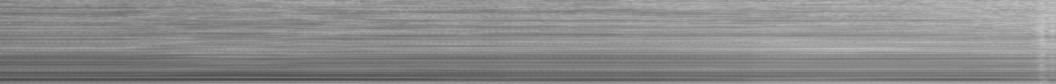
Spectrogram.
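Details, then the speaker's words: Gaggia Cubika espresso machine, element hot: loud steady pump buzz that slowly fades with no output of water or steam; priming with a syringe needs heavy force before water comes through. Cause suspected, not confirmed. "You can hear me pushing it in. It's not coming out anywhere yet though. It's taking a bit of force to push it in."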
